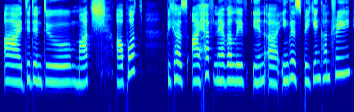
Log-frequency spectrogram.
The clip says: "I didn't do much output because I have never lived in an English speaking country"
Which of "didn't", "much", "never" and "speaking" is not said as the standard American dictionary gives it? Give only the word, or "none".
none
